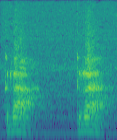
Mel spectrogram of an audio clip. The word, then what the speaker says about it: kra: Ok, các bạn cố gắng đọc chậm là cờ ra thì nó mình cũng hiểu, tạm hiểu nha. Nhưng mà khi mà giao tiếp á, thường người ta sẽ đọc rất là nhanh. Đó, đọc là kra.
